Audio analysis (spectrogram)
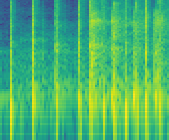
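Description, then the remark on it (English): A short burst of light hand clapping, about nine quick, sharp claps in an uneven rhythm over under two seconds, moderately loud, with no voices. “Yeah, honestly, if you're in the car driving right now, give a little clap.”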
